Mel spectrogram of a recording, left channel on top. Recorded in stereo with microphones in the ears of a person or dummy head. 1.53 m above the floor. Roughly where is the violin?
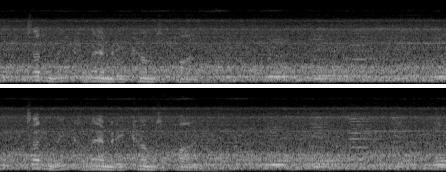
Right.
